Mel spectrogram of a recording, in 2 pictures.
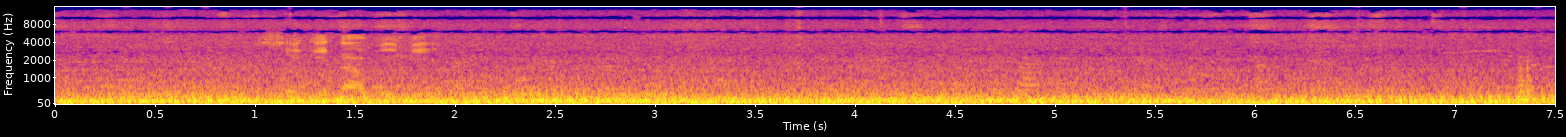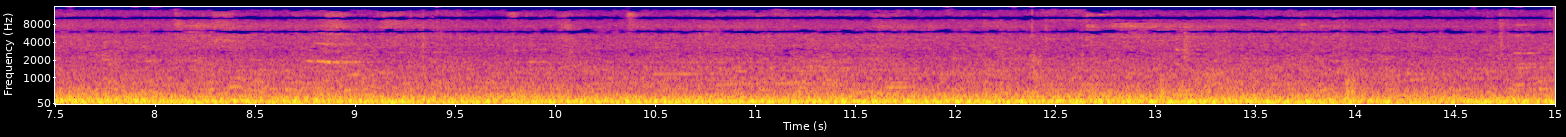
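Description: Steady low rumble of road traffic, with voices in the background.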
